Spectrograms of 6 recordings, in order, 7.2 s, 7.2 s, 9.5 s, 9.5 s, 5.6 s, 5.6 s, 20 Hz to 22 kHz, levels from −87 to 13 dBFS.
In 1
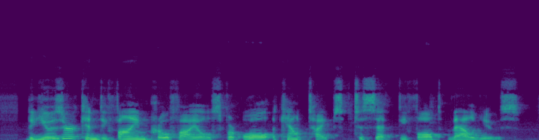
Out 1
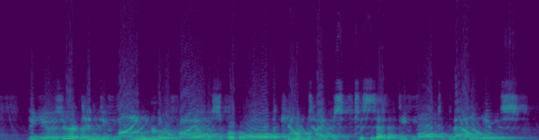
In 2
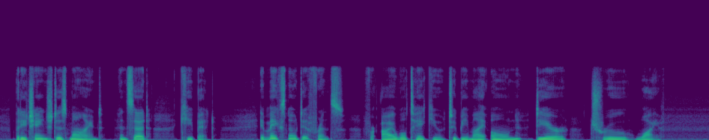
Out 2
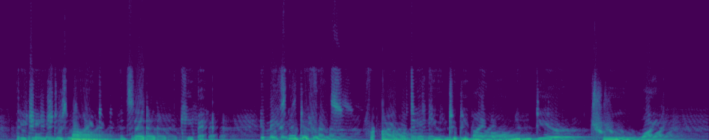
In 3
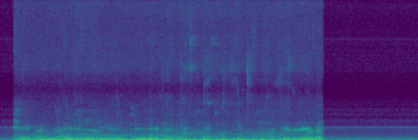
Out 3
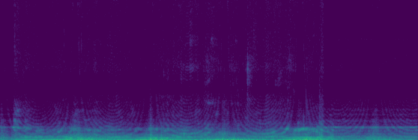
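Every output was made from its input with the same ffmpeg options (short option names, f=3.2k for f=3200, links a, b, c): -filter_complex "[0:a]areverse,acompressor=threshold=-28dB:ratio=4,areverse,asplit=2[a][b];[b]highpass=f=720:p=1,volume=11dB,asoftclip=type=tanh:threshold=-16dB[c];[a][c]amix=inputs=2:normalize=0,lowpass=f=1.1k:p=1,volume=-6dB,asoftclip=type=hard:threshold=-24dB,aphaser=in_gain=1:out_gain=1:delay=1.9:decay=0.56:speed=1:type=sinusoidal,asplit=2[d][e];[e]adelay=13,volume=-9dB[f];[d][f]amix=inputs=2:normalize=0,asplit=2[g][h];[h]adelay=145,lowpass=f=1k:p=1,volume=-3dB,asplit=2[i][j];[j]adelay=145,lowpass=f=1k:p=1,volume=0.39,asplit=2[k][l];[l]adelay=145,lowpass=f=1k:p=1,volume=0.39,asplit=2[m][n];[n]adelay=145,lowpass=f=1k:p=1,volume=0.39,asplit=2[o][p];[p]adelay=145,lowpass=f=1k:p=1,volume=0.39[q];[g][i][k][m][o][q]amix=inputs=6:normalize=0"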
